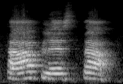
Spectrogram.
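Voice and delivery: ordinary talk

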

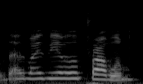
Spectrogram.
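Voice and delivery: quick, very high-pitched falsetto; tiny high voice admitting trouble; nervous squeak. Real, not acted. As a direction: squeak it out in a hurry. Realizing trouble, jokey squeak.

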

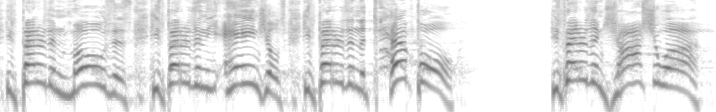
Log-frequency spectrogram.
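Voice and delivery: high-pitched, driving list, hammering each name; emphatic proclamation. Acted. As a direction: proclaim each comparison like a rallying cry. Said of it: "this letter is".

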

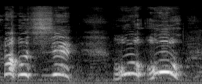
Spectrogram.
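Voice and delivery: high, loud, laughing oh shit; laughing yell. Real, not acted. Reacting to a sudden scrap, laughing and yelling. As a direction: cackle and shout at the wild exchange.

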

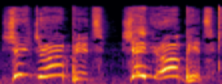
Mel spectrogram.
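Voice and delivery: high mocking squeal of a chat taunt. Streamer mimicking chat telling him to shave, high and mocking. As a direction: parrot the chat in a high whiny voice.

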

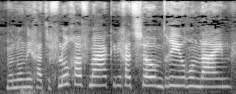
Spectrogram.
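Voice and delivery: normal talking voice

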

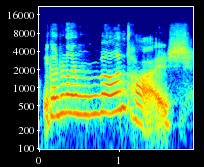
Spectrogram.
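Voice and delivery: big, loud, high-pitched announcer flourish; showy announcement. Acted. Narrator announces another montage to the listeners, showy. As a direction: belt it out with theatrical relish.

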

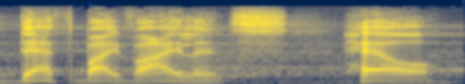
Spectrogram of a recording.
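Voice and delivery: ordinary talk

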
